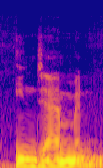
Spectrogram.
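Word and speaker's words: enjambment: एंजाममेंट means यहां पे बी जो होता है ना साइलेंट रहता है।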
